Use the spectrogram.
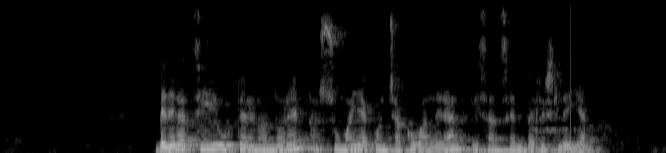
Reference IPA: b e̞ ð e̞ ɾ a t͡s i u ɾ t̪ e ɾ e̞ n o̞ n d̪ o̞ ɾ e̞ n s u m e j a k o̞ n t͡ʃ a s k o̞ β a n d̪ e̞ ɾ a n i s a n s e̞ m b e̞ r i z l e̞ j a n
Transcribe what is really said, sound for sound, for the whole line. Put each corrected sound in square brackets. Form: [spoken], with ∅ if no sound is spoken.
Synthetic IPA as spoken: b e̞ ð e̞ ɾ a t͡s i u ɾ t̪ e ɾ e̞ n o̞ n d̪ o̞ ɾ e̞ n s u m [a] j a k o̞ n t͡ʃ a [∅] k o̞ β a n d̪ e̞ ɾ a n i s a n s e̞ m b e̞ r i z l e̞ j a n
